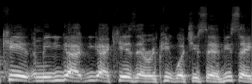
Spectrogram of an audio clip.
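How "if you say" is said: ordinary delivery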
